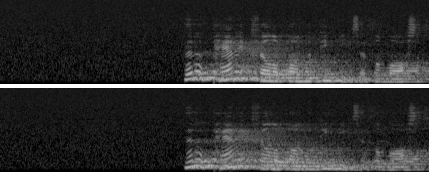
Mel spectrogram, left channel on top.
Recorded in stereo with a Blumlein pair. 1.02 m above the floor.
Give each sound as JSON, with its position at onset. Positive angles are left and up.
{"t": 1.8, "sound": "a woman speaking", "azimuth_deg": 55, "distance_m": 5.0}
